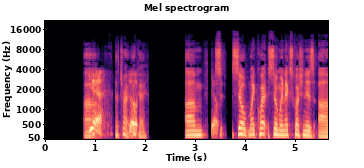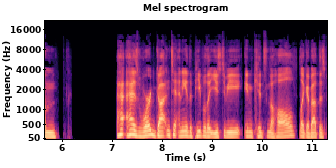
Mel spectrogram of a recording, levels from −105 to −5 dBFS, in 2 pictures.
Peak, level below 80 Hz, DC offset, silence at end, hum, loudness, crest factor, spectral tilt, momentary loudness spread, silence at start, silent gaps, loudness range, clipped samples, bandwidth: 0 dBFS; -54 dBFS; under 0.1%; 0.05 s; none; -17 LUFS; 16 dB; -6 dB/octave; 9 LU; 0.8 s; 2.19-2.79 s, 6.25-7.09 s; 2 LU; under 0.1%; 10.5 kHz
